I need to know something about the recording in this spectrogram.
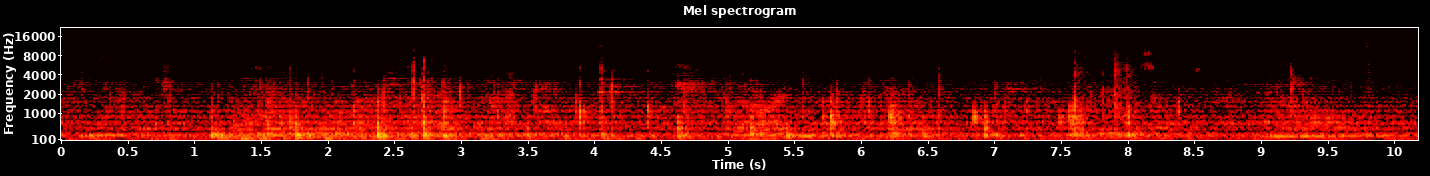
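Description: Footsteps tap slowly on a hard floor.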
